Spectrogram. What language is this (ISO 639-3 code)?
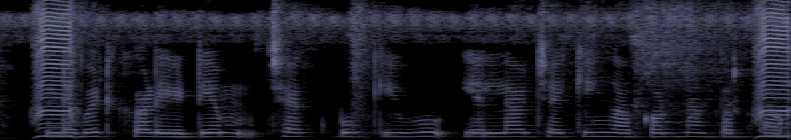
kan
